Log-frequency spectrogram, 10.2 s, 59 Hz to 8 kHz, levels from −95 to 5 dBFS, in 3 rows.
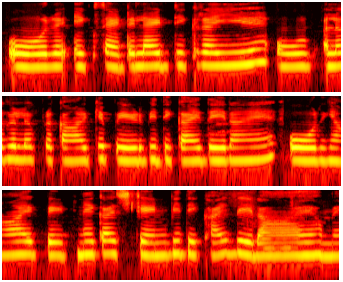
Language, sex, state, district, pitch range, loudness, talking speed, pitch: Hindi, female, Maharashtra, Pune, 235-250 Hz, -26 LUFS, 170 wpm, 240 Hz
